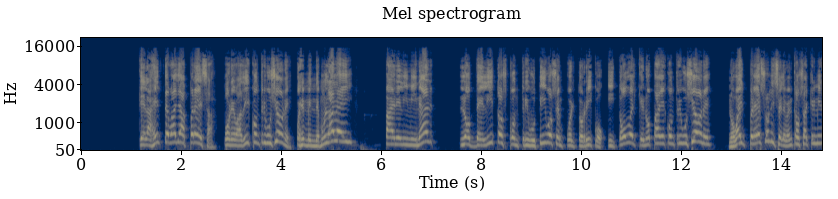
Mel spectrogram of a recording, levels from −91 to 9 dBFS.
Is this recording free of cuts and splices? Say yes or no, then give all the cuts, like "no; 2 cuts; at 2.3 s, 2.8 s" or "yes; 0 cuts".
no; 2 cuts; at 6.0 s, 12.9 s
